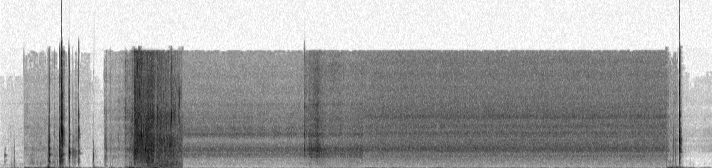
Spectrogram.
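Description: Loud churning surges of water and bubbles from a plunge into water, heard underwater. Then, about two seconds in, the steady rushing hiss of a small waterfall pouring down a rocky gorge, with a brief surge near the end.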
